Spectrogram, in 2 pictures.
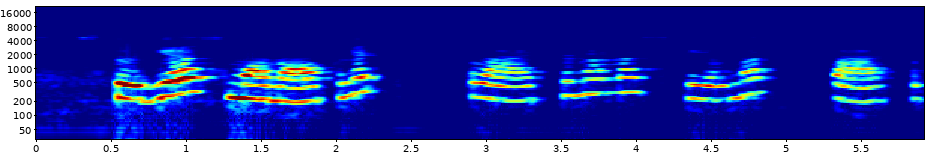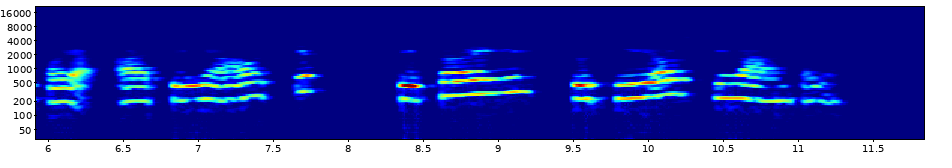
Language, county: Lithuanian, Kaunas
